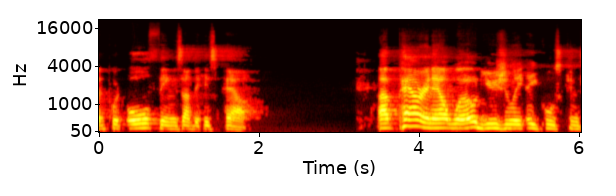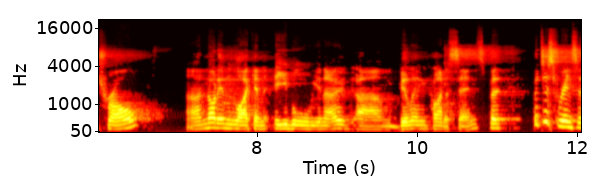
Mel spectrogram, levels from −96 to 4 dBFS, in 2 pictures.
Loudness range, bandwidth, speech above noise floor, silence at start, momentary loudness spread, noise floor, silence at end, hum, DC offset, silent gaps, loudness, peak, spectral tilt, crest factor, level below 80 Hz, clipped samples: 5 LU; 12.5 kHz; 61 dB; 0 s; 12 LU; -79 dBFS; 0 s; none; under 0.1%; none; -19 LUFS; -2 dBFS; -5 dB/octave; 16 dB; -68 dBFS; under 0.1%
